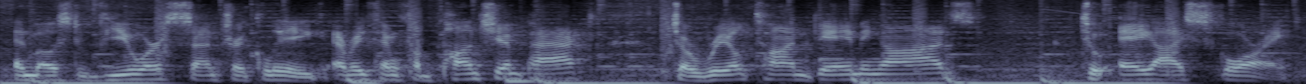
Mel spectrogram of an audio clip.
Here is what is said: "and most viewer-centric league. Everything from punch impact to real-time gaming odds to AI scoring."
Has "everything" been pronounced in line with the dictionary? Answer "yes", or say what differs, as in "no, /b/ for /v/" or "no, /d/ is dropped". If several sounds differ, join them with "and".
yes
